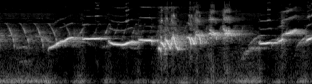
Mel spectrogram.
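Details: Oriental magpie-robin singing to spur lazy young canaries: a long smooth whistle, then rapid jumbled chirps and trills, ending in rising whistled notes, with soft low knocking behind.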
